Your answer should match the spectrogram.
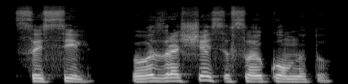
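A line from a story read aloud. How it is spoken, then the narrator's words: Commanding man's voice. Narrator (Russian): голосом, нетерпящим возражений, произнес мужчина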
